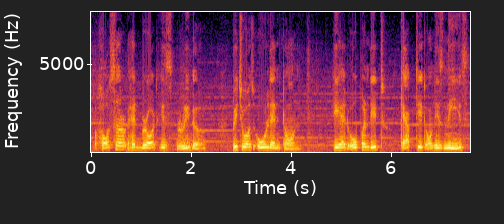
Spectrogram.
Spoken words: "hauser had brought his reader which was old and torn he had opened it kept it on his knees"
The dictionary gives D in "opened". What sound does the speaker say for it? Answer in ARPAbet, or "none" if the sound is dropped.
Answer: D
